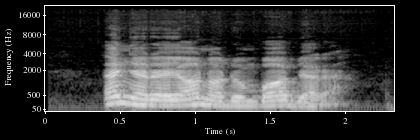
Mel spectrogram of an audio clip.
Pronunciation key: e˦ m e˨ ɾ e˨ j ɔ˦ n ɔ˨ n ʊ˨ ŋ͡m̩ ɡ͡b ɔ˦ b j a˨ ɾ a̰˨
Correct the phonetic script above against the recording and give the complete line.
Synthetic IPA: e˦ ɲ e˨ ɾ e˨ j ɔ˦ n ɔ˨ d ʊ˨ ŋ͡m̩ ɡ͡b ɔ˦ b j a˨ ɾ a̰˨

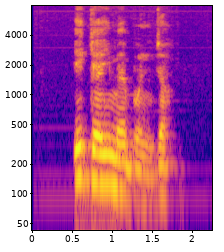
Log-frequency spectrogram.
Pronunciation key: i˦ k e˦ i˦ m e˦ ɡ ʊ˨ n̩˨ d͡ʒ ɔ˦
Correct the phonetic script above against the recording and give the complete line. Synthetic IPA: i˦ k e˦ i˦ m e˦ b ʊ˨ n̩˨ d͡ʒ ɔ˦

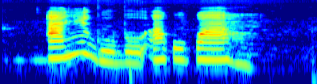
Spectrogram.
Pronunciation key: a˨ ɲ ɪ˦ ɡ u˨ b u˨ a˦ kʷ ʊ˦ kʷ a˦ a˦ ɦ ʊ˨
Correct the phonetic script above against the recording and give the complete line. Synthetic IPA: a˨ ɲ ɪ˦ ɡ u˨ b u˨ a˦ kʷ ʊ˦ kʷ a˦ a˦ ɦ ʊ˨

